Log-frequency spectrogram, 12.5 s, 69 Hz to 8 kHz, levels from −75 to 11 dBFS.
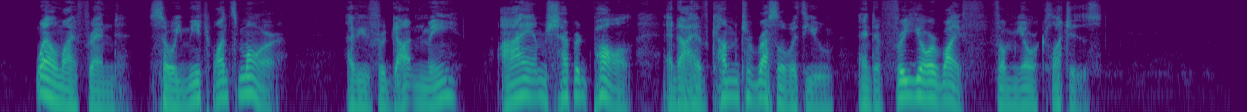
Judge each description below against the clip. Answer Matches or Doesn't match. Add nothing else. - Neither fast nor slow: Matches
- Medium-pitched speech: Doesn't match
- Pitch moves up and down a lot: Matches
